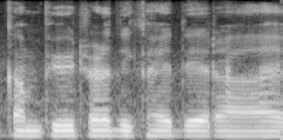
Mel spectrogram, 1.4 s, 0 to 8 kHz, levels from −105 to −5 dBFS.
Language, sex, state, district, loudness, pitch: Hindi, male, Uttar Pradesh, Etah, -17 LUFS, 105 Hz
